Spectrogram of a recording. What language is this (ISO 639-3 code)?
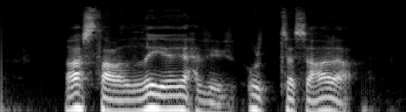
kab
